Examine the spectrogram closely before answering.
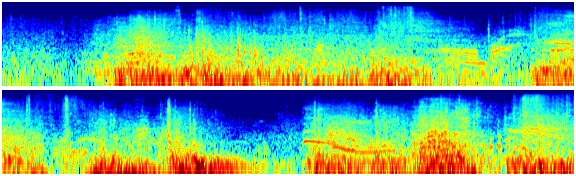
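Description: Game combat sounds with heavy rumbling blows and effects play.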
